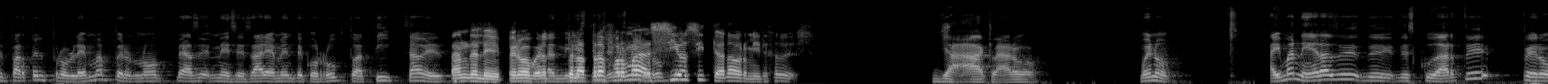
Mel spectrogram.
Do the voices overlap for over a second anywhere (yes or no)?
yes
